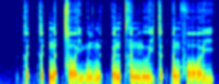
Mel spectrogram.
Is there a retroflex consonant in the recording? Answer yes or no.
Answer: no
